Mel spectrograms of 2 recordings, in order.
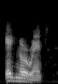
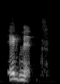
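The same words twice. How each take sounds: First: "ignorant" in three syllables, ig-nor-ant; standard pronunciation. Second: "Ignorant" in two syllables, ig-nant, pitched higher; bayou pronunciation. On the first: Shown as a demonstration. Correcting herself in mockery, "ignorant" said in full. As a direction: pronounce the "or" in "ignorant" clearly. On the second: Retold or imitated. Mocking a rival's bayou speech, "Ignorant" as ig-nant. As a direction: lift and shorten "Ignorant" to IG-nent. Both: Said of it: "I didn't say ignorant".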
